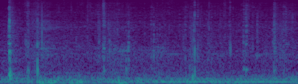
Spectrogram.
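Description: A few sharp, irregular clacks and knocks, with a low steady hum underneath.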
